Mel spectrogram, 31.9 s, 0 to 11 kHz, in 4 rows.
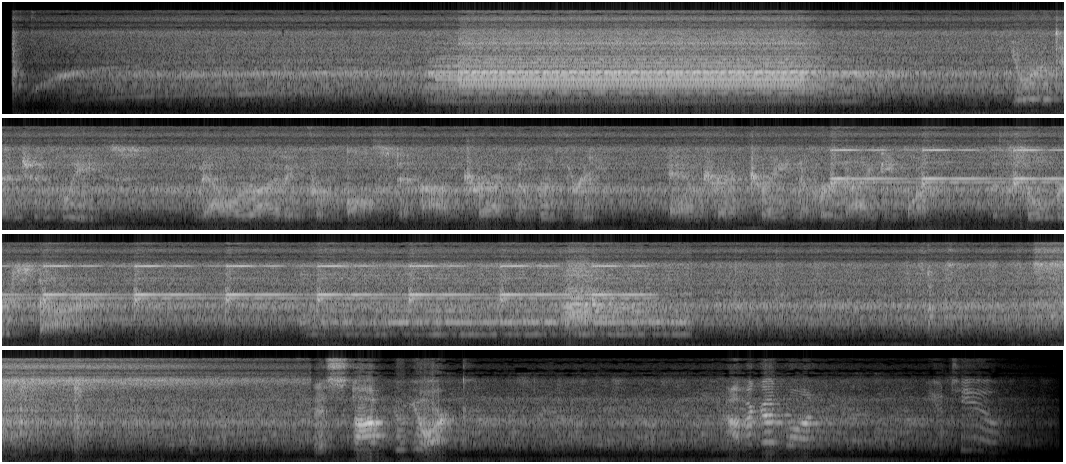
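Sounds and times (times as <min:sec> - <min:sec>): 
AEM7 electric trains: 0:00.1 - 0:31.2.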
